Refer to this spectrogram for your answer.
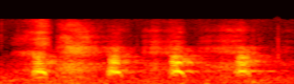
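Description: A dog barks four times at a steady, unhurried pace, each bark short and fairly loud, with brief pauses between them and no voices.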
